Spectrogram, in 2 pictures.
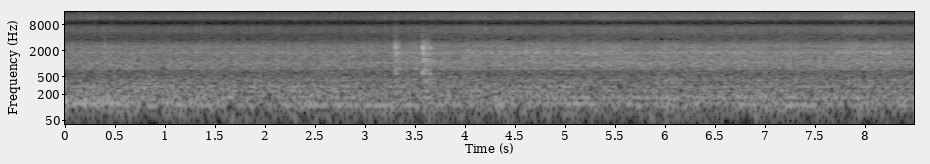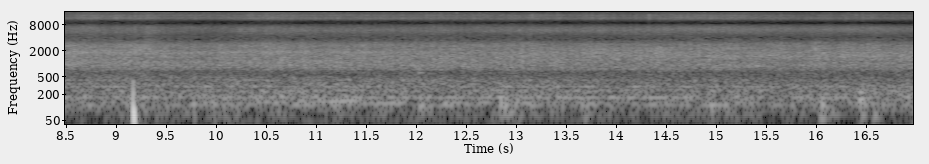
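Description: Chopped cabbage, capsicum and chicken filling sizzling steadily in a hot pan while a spatula stirs it. There are a couple of light knocks about three and a half seconds in and a sharper tap of the spatula on the pan about nine seconds in.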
